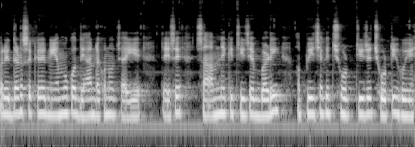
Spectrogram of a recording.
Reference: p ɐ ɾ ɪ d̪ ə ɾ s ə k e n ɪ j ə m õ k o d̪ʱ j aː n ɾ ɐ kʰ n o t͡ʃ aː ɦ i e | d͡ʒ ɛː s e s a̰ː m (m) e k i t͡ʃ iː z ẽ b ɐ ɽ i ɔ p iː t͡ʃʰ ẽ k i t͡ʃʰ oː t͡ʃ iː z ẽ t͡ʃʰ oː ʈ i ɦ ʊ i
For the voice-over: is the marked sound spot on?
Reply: no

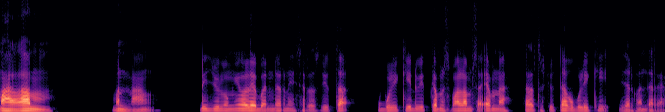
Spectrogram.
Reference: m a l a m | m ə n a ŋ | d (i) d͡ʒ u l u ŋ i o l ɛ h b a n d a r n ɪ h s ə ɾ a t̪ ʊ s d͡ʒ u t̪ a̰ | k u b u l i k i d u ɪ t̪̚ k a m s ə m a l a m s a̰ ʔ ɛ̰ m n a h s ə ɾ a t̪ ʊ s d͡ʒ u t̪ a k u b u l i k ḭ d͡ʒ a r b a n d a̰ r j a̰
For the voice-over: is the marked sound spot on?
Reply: yes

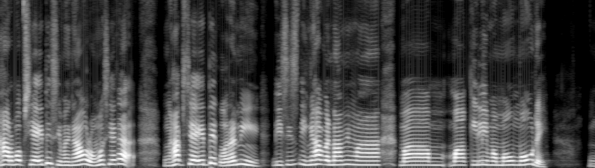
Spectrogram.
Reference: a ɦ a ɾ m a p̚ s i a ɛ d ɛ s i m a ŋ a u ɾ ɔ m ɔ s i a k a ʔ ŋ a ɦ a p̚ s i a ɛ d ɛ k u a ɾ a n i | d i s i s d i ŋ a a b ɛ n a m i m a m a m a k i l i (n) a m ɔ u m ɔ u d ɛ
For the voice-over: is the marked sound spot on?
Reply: no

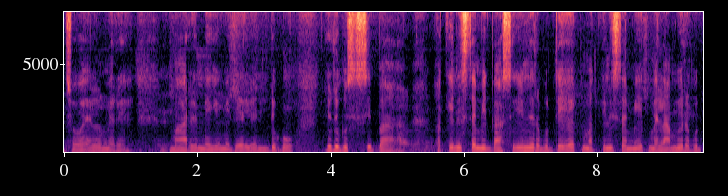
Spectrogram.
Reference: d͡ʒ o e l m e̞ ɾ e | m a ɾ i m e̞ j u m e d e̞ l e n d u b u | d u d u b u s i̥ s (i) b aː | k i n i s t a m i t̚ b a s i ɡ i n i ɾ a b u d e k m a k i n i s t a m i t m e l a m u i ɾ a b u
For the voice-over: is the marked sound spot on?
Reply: yes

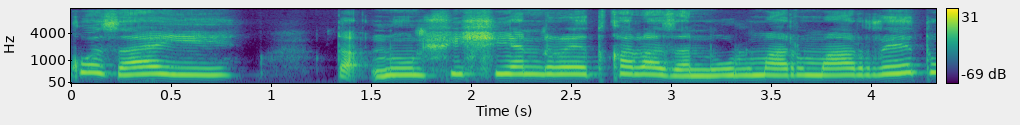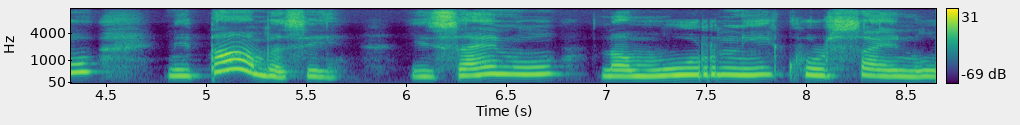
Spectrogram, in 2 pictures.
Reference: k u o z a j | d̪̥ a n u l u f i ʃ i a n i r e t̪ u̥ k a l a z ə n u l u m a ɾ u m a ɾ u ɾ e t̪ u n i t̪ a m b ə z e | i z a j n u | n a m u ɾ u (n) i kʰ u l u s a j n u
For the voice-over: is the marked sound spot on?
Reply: yes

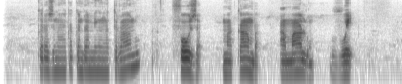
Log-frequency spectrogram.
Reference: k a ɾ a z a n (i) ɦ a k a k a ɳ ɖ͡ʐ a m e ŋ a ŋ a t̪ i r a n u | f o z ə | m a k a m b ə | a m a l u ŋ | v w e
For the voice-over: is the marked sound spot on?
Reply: no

